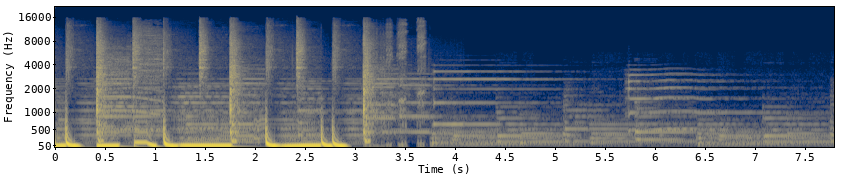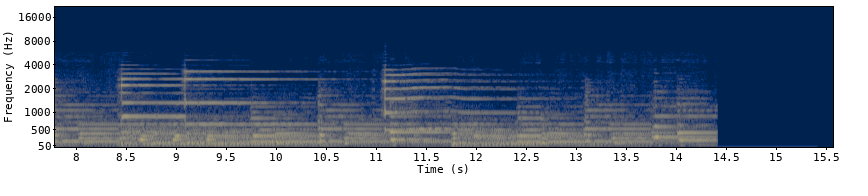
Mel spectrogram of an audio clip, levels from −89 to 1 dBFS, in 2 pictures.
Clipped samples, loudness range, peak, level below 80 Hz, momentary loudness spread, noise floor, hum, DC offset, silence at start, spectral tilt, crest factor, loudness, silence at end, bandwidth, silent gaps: under 0.1%; 22 LU; 0 dBFS; -18 dBFS; 25 LU; under -90 dBFS; none; under 0.1%; 0 s; -4.5 dB/octave; 16 dB; -15 LUFS; 1.5 s; 15 kHz; none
